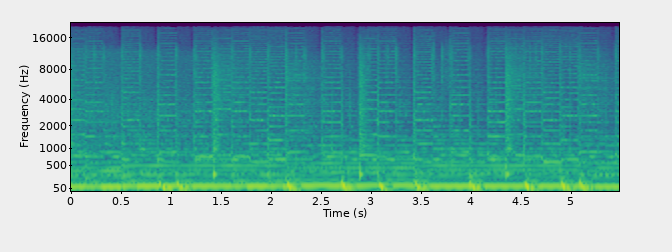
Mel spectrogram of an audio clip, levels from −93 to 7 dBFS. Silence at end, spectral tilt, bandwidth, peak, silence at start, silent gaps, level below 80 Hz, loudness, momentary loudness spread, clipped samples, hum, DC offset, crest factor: 0 s; -4.5 dB/octave; 20 kHz; -2 dBFS; 0 s; none; -16 dBFS; -14 LUFS; 2 LU; under 0.1%; none; under 0.1%; 12 dB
